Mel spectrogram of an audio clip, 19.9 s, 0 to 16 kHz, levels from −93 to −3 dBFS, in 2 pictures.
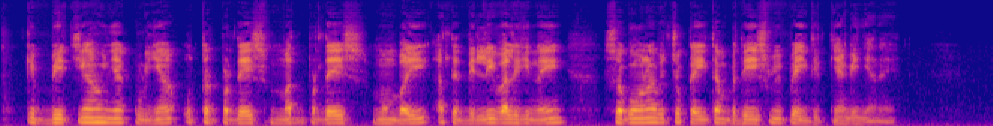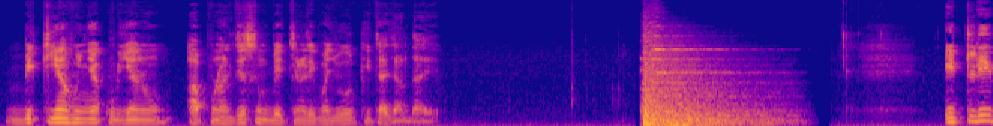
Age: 60-79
